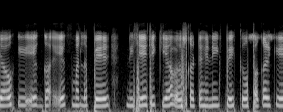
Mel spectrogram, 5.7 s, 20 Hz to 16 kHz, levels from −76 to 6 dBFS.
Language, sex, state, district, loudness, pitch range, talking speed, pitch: Hindi, female, Chhattisgarh, Raipur, -16 LUFS, 235-250 Hz, 170 wpm, 245 Hz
